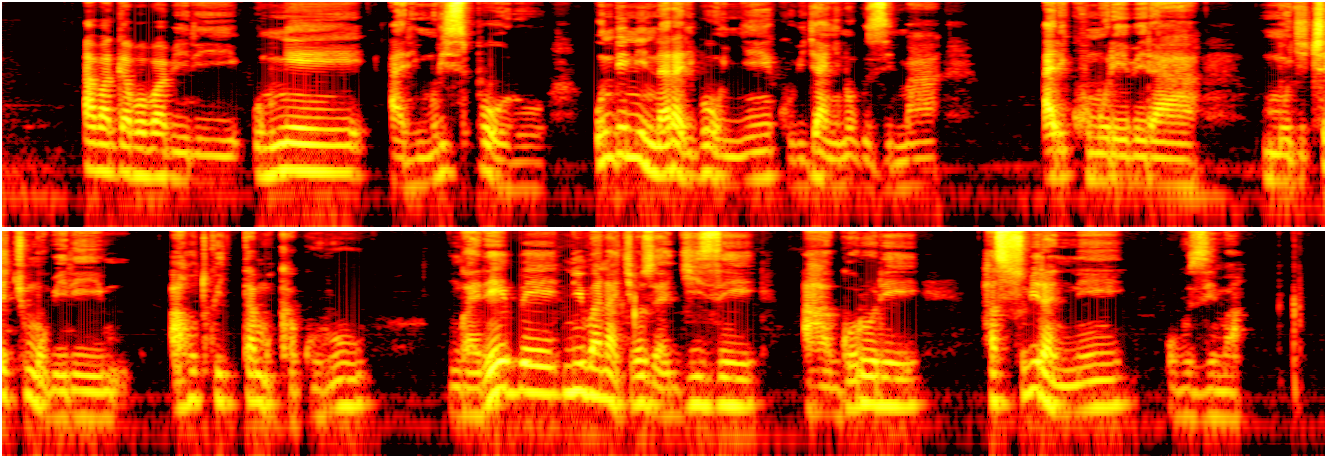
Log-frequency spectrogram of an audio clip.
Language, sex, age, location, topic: Kinyarwanda, male, 18-24, Kigali, health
